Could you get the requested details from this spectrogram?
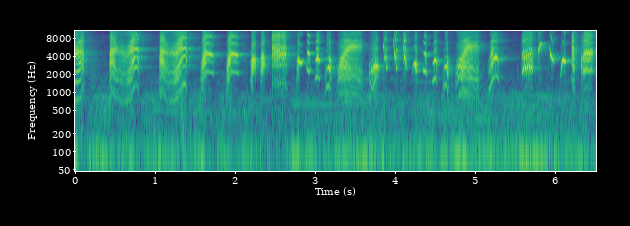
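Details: Long-tailed shrike singing actively, used as a lure to make other shrikes sing: a fast, varied medley of high sweet whistles, sharp chirps, trills and scratchy buzzes, delivered in quick bursts with short gaps.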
